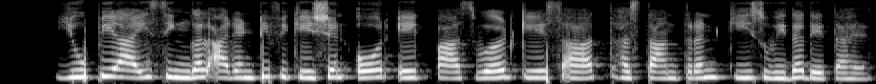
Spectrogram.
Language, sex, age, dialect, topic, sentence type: Hindi, female, 18-24, Marwari Dhudhari, banking, statement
